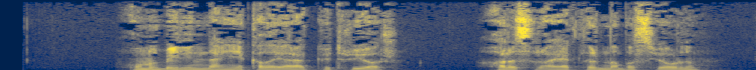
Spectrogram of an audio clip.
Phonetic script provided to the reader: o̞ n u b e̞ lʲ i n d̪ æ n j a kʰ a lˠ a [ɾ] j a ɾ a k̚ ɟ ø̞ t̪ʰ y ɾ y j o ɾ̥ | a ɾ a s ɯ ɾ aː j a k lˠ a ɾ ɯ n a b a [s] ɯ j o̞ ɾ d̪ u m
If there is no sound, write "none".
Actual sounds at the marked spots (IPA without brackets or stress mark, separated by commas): none, s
